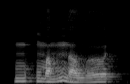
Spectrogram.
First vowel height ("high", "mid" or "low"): high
